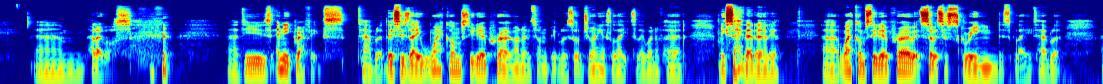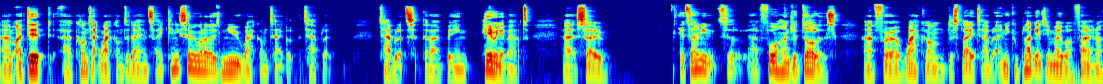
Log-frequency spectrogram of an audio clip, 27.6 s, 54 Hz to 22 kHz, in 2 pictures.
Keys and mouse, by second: 5.3 click, 6.3-7.8 middle drag, 7.8-8.9 drag, 8.9 middle click, 9.5 click, 9.9 middle click, 10.4 click, 10.9 middle click, 11.4 click, 12.3 middle click, 12.8 click, 13.5 middle click, 14.1-15.1 drag, 15.1-17.0 middle drag, 17.0-19.7 drag, 19.7 middle click, 20.3-27.5 drag.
